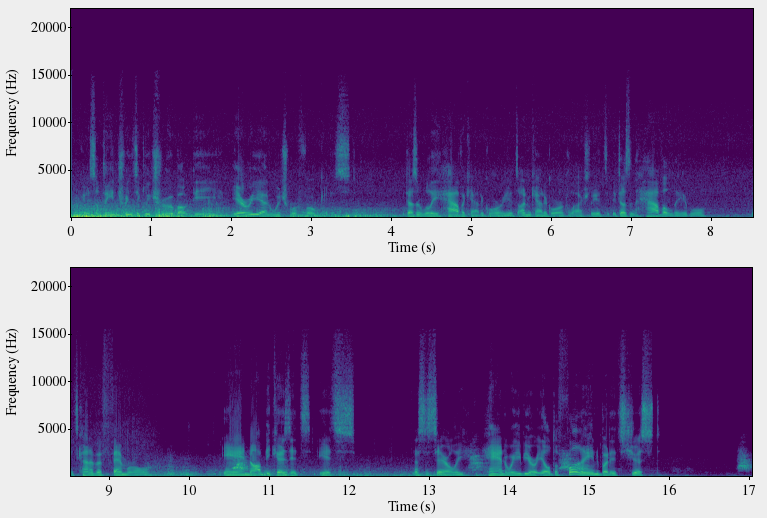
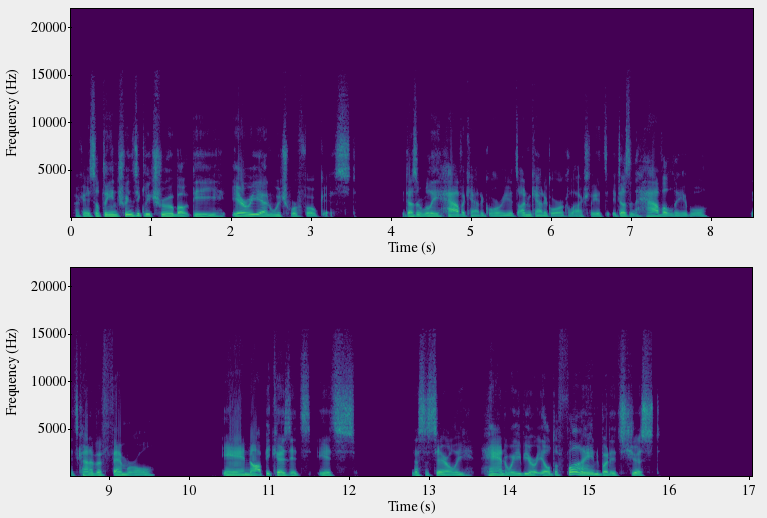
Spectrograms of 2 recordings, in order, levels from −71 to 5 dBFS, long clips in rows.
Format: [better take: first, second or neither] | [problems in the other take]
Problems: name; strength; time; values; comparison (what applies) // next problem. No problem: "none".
second | rain or running water; loud; throughout; 2 dB below the speech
